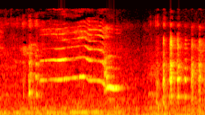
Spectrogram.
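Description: A rooster crows once: a long, steady, high call held for about a second and a half that drops in pitch at its end. Near the end a child laughs briefly in quick bursts.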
